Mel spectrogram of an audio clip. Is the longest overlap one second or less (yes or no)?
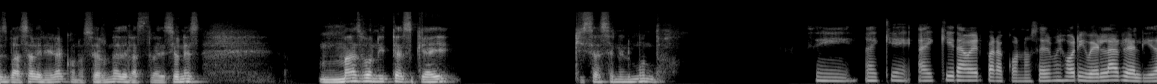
yes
